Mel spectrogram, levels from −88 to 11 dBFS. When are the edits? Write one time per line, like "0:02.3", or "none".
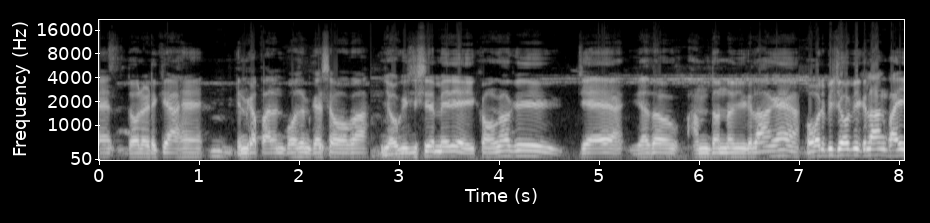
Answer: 0:02.7
0:07.0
